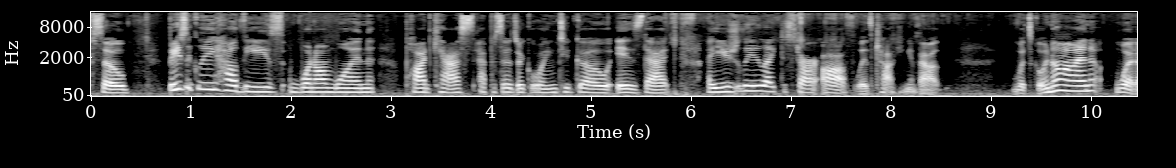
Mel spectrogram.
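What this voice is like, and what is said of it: Raspy, hoarse voice. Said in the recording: “I do sound a little bit of raspy because last night was so much fun ... my voice is a little hoarse”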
